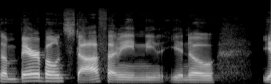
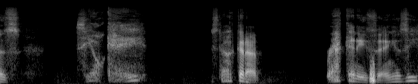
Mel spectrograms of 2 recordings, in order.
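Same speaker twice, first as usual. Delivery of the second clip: hushed whisper, spoken as an aside; 2 semitones higher, 8 dB quieter than usual. Retelling a woman's question about Toki, asked to another person in a whisper. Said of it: "he kind of whispers".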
